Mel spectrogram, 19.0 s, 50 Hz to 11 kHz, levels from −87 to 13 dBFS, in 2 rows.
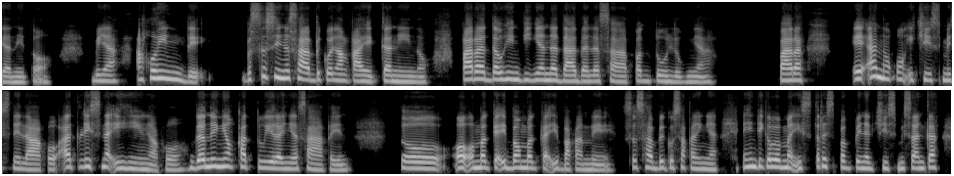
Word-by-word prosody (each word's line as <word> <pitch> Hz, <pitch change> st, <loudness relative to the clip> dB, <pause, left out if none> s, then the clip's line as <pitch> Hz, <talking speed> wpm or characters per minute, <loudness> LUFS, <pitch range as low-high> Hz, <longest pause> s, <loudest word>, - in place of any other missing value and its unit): ganito 160 Hz, -1 st, -4 dB, 0.4 s
sabi 195 Hz, -1 st, -2 dB
niya, 185 Hz, -, -1 dB, 0.2 s
"Ako 240 Hz, +4 st, +2 dB
hindi, 220 Hz, -11 st, +1 dB, 0.4 s
basta 235 Hz, +9 st, -4 dB
sinasabi 270 Hz, -7 st, +4 dB
ko 225 Hz, -, 0 dB
lang 205 Hz, -1 st, +1 dB
kahit 185 Hz, -2 st, +1 dB
kanino." 175 Hz, -4 st, -1 dB, 0.3 s
Para 245 Hz, +1 st, +6 dB
daw 235 Hz, +2 st, +2 dB
hindi 230 Hz, -3 st, 0 dB
niya 220 Hz, -, +2 dB
nadadala 185 Hz, -3 st, +2 dB
sa 180 Hz, -2 st, -2 dB
pagtulog 180 Hz, -2 st, -5 dB
niya 165 Hz, -1 st, -5 dB, 0.7 s
para 215 Hz, 0 st, +5 dB, 0.5 s
eh, 260 Hz, -, +6 dB
ano 305 Hz, -4 st, +5 dB
kung 245 Hz, -, -3 dB
i-tsismis 215 Hz, -1 st, -6 dB
nila 180 Hz, -4 st, +1 dB
ako 180 Hz, -, -4 dB
at 245 Hz, +1 st, +2 dB
least 265 Hz, -2 st, 0 dB
naihinga 195 Hz, -9 st, -1 dB
ko. 170 Hz, 0 st, -5 dB
Gano'n 260 Hz, +3 st, +6 dB
yung -, -, -15 dB
katuwiran 220 Hz, -5 st, +1 dB
niya 195 Hz, -, 0 dB
sa'kin. 170 Hz, -2 st, -3 dB, 0.5 s
So, 220 Hz, -, +1 dB, 0.4 s
oo 225 Hz, 0 st, +4 dB
magkaibang-magkaiba 220 Hz, -3 st, +1 dB
kami. 170 Hz, -3 st, -4 dB
So 235 Hz, -, -7 dB
sabi 225 Hz, -2 st, 0 dB
ko 230 Hz, -, -3 dB
sa 235 Hz, -3 st, -6 dB
kanya, 190 Hz, -3 st, -2 dB, 0.2 s
"eh, 250 Hz, -, -1 dB
hindi 260 Hz, 0 st, +4 dB
ka 255 Hz, -, +3 dB
ba -, -, +6 dB
mai-stress 245 Hz, +4 st, -2 dB
'pag 230 Hz, -3 st, -3 dB
pinagtsismisan 210 Hz, 0 st, -2 dB
ka?" 235 Hz, 0 st, +3 dB
210 Hz, 165 wpm, -21 LUFS, 180-235 Hz, 0.7 s, Para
